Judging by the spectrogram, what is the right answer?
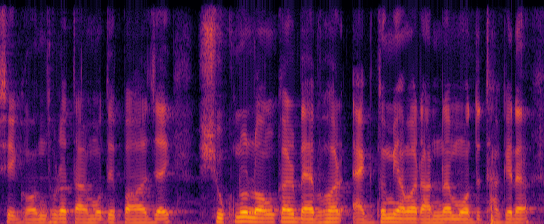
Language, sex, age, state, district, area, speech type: Bengali, male, 30-45, West Bengal, Purulia, urban, spontaneous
